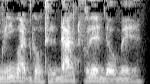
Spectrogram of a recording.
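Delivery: quick low advice from a big homie. Retold or imitated. Older friend telling him to see a doctor, low and quick. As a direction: rush it out low and casual. Kenneth Wayne advising him, voiced.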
